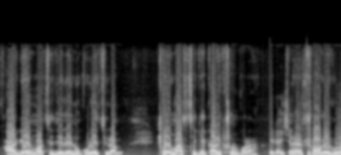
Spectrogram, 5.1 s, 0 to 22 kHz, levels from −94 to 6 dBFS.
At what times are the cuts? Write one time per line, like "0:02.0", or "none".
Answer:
0:04.0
